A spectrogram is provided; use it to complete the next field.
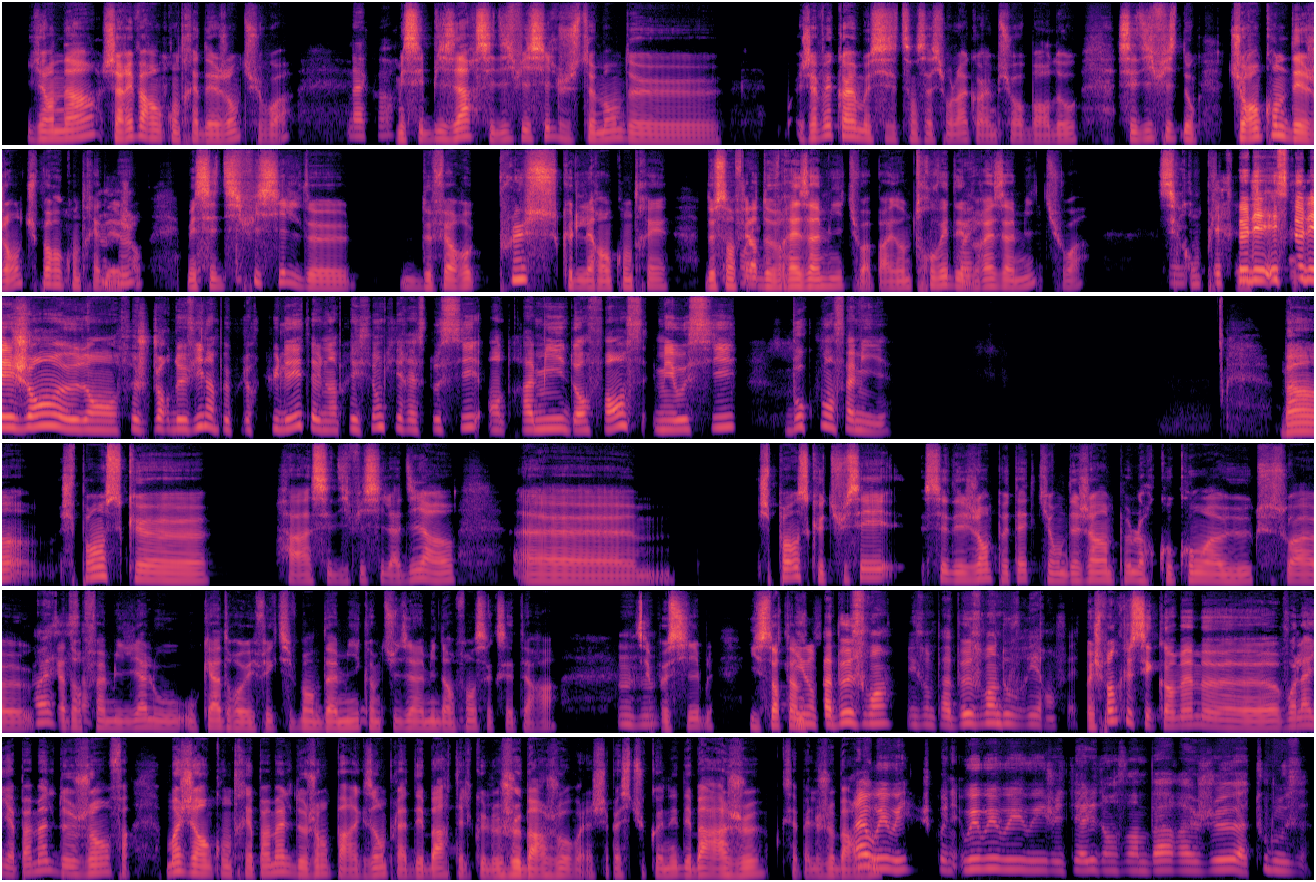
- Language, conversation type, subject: French, podcast, Comment fais-tu pour briser l’isolement quand tu te sens seul·e ?
- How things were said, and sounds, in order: stressed: "difficile"; stressed: "vrais"; stressed: "Jeux Barjo"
